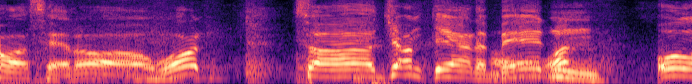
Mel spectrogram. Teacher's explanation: he's using the syllabic N instead of saying and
